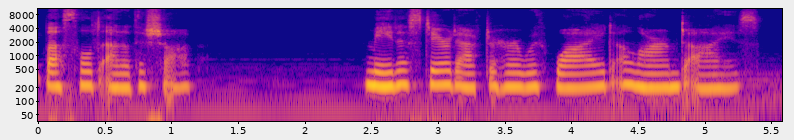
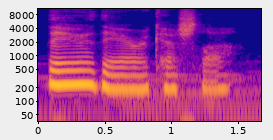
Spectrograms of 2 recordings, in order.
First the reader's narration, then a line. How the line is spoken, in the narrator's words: Granny said soothingly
